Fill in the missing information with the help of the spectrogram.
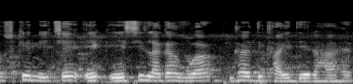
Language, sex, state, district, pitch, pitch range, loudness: Hindi, male, Uttar Pradesh, Lucknow, 170 Hz, 155-185 Hz, -14 LUFS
